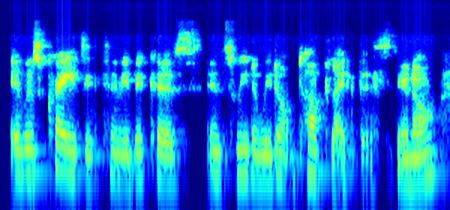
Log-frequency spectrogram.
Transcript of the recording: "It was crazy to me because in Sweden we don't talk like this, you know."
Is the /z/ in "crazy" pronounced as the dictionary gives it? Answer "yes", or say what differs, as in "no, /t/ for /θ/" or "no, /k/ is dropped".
yes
